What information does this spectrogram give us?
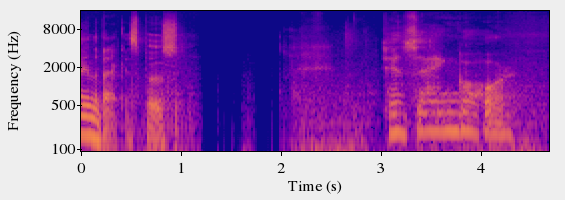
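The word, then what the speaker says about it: T'Zangor: 'Tis Zangor. The T is silent.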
